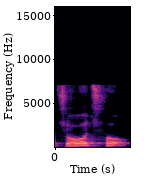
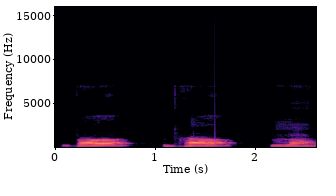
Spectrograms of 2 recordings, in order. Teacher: যেগুলো উচ্চারণের সময় স্বরতন্ত্রী অনুসরিত হয় বা কাঁপে, উচ্চারণ করার সময় দেখবে গলাটা কাঁপবে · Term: ঘোষ ধ্বনি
